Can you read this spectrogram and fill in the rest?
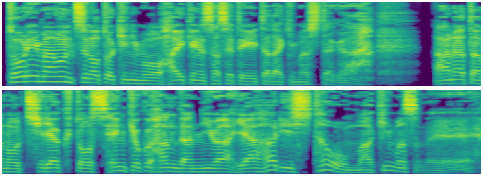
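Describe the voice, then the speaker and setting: A man voicing a courteous, ancient tin man agent in a video game, calm and sardonic, with a polite, measured, quietly teasing delivery. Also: mid-range voice, no room sound, clean studio sound. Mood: composed, admiring. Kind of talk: Japanese video game character voice lines.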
